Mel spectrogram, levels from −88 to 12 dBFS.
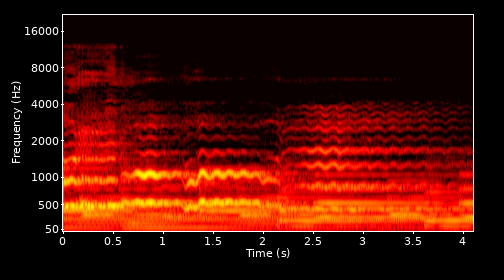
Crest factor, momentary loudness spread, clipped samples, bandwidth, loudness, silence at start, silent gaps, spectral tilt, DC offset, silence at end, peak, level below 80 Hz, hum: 16 dB; 13 LU; under 0.1%; 12 kHz; -24 LUFS; 0 s; none; -7.5 dB/octave; under 0.1%; 0 s; -8 dBFS; -48 dBFS; none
